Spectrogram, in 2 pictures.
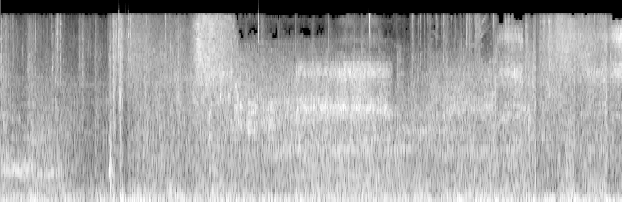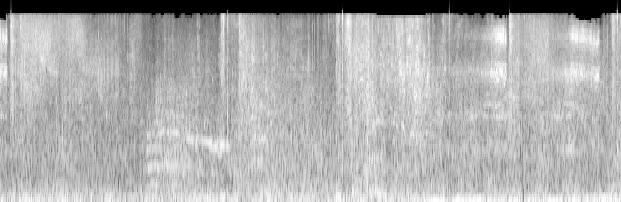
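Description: A huge mechanical bird screeches and beats its metal wings.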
